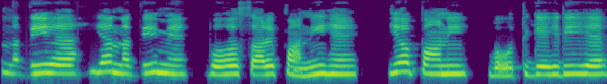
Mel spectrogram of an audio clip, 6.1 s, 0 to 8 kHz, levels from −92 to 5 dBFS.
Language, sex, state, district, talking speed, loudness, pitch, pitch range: Hindi, female, Bihar, Saran, 140 wpm, -12 LUFS, 260 Hz, 255-275 Hz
